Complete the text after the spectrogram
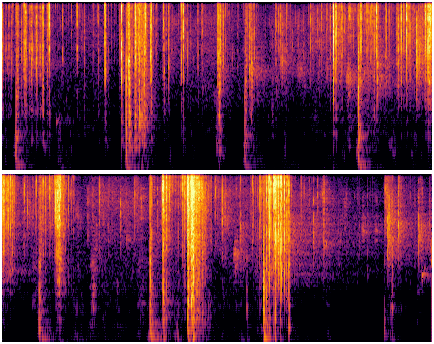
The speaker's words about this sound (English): The stairs crack beneath my feet.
